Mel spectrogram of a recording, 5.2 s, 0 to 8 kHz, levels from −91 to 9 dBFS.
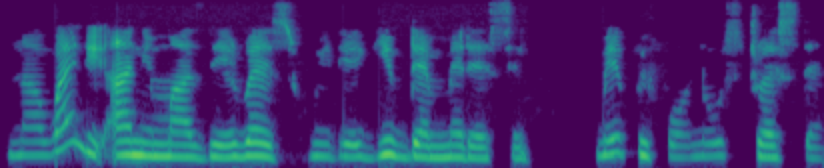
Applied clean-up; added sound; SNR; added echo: none; none; none; none.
